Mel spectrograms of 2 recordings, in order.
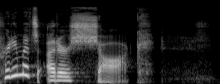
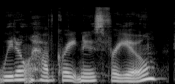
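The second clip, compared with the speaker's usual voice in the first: plain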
